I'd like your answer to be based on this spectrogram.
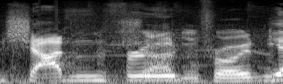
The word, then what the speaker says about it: Schadenfreude: Like, was it Schadenfreude? – Schadenfreude. – Yeah, Schadenfreude.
